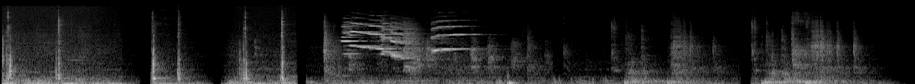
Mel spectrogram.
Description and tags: elevator button door
3 Elevator calling button, and outer door open/close sounds.
close, button, open, door, elevator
